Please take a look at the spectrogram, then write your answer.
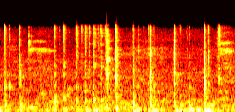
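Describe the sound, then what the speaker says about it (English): A computer keyboard types a search term in steady, quiet clicks, with some keystrokes landing sharper and louder, close to the listener and with no talking. "So I type into Google Fritzing, Fritzing."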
